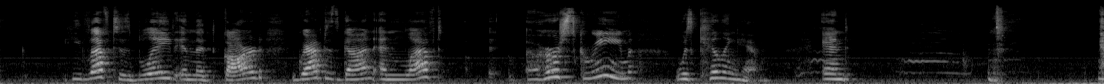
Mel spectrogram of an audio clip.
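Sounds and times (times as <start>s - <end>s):
steady low hum: 0.0s - 11.0s
speech: 0.7s - 8.6s, 9.9s - 10.1s
cat meowing: 8.0s - 8.4s, 9.0s - 9.8s.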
